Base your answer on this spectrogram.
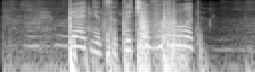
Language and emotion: Russian, angry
